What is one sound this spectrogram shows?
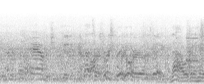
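A man talks and laughs close by.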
